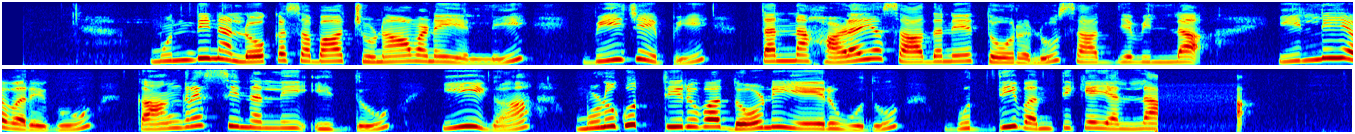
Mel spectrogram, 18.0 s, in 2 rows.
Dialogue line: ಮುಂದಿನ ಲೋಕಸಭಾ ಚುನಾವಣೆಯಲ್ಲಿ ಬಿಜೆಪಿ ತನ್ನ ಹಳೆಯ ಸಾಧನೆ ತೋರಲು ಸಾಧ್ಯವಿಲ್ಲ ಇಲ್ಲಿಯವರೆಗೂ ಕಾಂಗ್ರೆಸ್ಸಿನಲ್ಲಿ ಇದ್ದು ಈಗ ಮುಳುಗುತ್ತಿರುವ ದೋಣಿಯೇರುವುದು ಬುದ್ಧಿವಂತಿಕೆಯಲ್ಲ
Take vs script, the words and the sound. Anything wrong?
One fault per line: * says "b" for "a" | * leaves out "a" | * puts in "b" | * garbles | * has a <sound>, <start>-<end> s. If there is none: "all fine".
all fine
